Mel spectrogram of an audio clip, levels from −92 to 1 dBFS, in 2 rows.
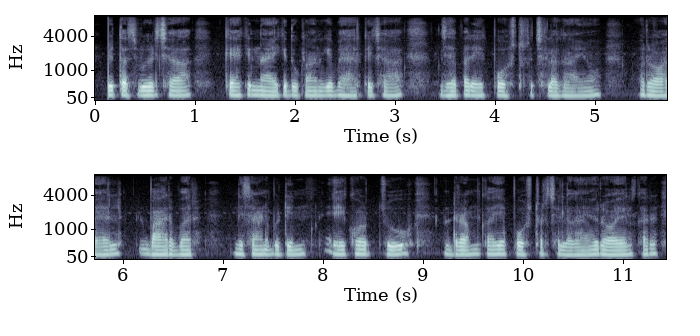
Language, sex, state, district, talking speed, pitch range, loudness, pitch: Hindi, male, Uttarakhand, Uttarkashi, 175 wpm, 110-120 Hz, -20 LUFS, 115 Hz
